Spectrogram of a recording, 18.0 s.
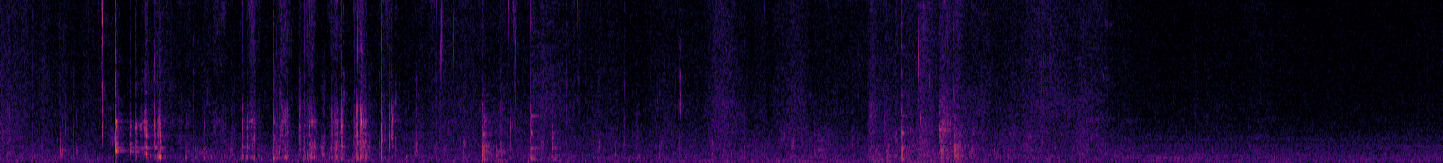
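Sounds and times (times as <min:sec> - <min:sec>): wet mouth clicks and smacks chewing: 0:00.8 - 0:09.0.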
